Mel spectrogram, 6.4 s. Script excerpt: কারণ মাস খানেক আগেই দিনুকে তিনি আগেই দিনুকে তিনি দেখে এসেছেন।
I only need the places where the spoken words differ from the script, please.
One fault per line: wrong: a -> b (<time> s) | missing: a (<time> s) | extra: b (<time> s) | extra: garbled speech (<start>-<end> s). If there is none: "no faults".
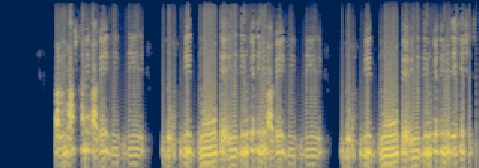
no faults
